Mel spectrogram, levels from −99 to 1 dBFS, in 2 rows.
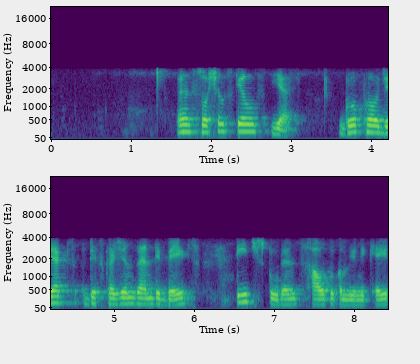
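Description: Throughout, AMR narrowband mobile codec damage leaves the speech buzzy and synthetic. The spectrogram is cut flat above 3.7 kHz, and the artefacts fit a low rate near 7.95 kbps.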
